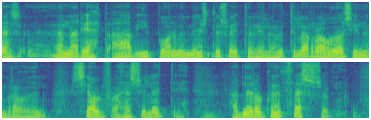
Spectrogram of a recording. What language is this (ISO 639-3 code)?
isl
